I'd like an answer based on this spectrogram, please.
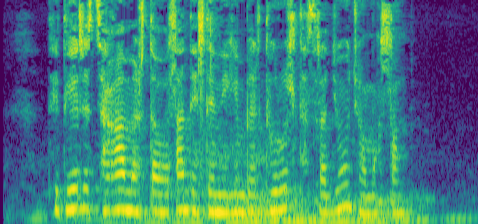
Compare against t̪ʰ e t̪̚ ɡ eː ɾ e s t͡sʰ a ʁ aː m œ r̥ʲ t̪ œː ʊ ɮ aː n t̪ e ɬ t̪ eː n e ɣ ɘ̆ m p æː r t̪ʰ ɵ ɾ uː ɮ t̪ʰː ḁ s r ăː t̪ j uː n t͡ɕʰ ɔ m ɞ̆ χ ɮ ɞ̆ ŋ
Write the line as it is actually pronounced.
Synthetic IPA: t̪ʰ e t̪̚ ɡ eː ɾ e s t͡sʰ a ʁ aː m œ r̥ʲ t̪ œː ʊ ɮ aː n t̪ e ɬ t̪ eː n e ɣ ɘ̆ m p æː r t̪ʰ ɵ ɾ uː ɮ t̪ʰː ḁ s r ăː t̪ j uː n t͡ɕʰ ɔ m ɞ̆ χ ɮ ɞ̆ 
